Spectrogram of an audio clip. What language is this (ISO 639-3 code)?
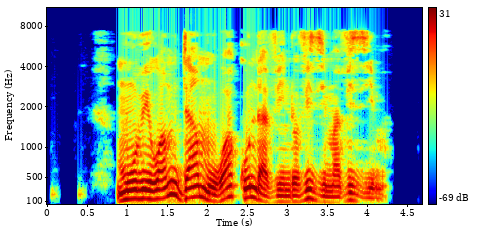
dav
